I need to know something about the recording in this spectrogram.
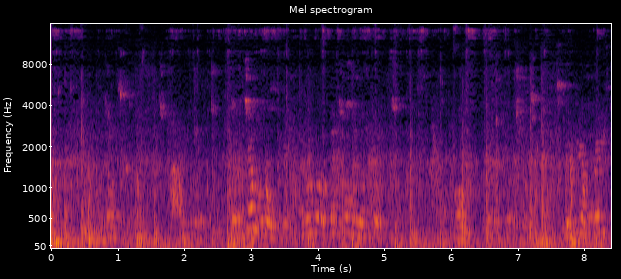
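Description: A man calls out instructions loudly nearby.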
